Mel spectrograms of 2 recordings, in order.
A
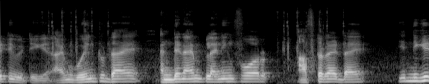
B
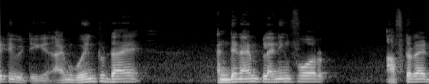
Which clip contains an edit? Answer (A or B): A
